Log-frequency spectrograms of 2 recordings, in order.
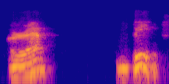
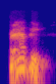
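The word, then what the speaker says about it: rabbit: এখানে আবার উচ্চারণ করার একটা টেকনিক আছে, সেটা হচ্ছে যখন দুইটা কনসোনেন্ট একই রকমের হয় তখন একটা কনসোনেন্ট সাইলেন্ট হয়ে যায়। তাহলে এখানে কিন্তু যদি আমরা উচ্চারণ করি এভাবে র্যাপ বিট, র্যাপ বিট, তাহলে কিন্তু এটা ভুল সাউন্ড আছে।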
